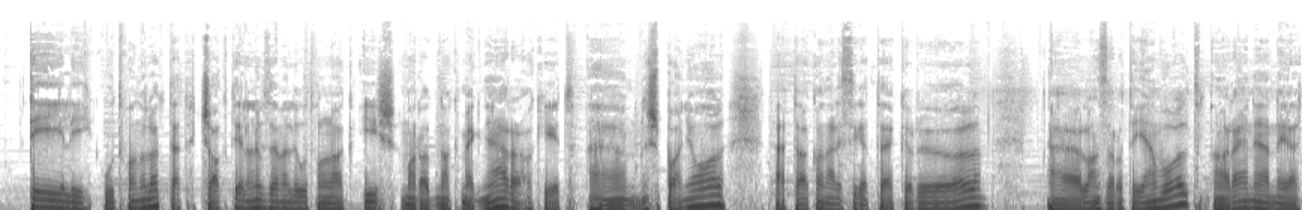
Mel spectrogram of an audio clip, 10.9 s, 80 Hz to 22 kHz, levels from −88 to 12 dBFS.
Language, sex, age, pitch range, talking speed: Hungarian, male, 50-69, 80-105 Hz, 140 wpm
